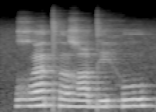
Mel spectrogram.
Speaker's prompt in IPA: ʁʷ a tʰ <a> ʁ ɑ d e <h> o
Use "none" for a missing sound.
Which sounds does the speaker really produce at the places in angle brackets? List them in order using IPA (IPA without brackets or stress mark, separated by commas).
ʌ, h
